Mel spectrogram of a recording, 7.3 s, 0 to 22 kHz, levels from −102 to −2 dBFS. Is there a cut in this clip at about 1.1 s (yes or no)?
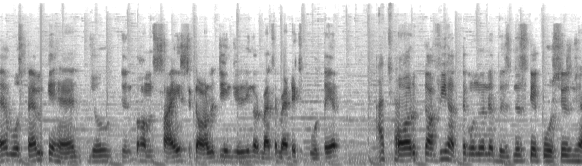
no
